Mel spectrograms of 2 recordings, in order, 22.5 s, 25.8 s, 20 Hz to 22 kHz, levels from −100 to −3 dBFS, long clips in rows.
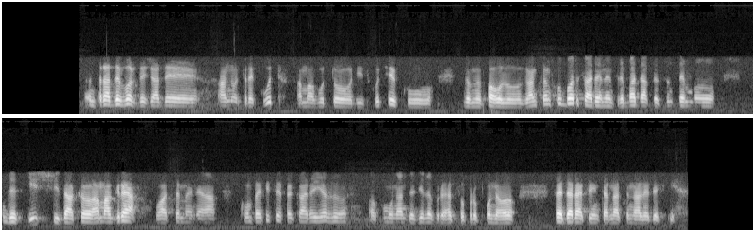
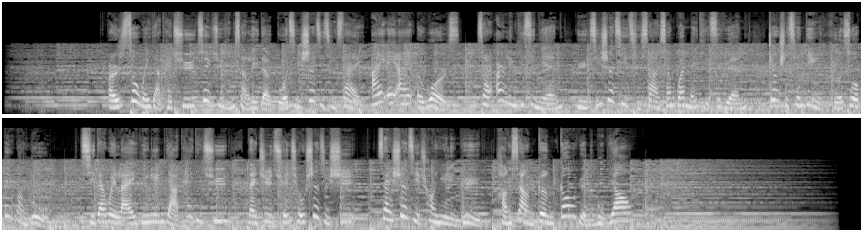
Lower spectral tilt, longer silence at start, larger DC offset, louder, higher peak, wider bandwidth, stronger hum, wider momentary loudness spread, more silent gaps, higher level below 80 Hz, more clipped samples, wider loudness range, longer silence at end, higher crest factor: first, -6 dB/octave vs -4 dB/octave; first, 1.25 s vs 0.25 s; neither; second, -20 LUFS vs -17 LUFS; about the same, -2 dBFS vs -2 dBFS; second, 3.7 kHz vs 16.5 kHz; neither; first, 15 LU vs 10 LU; neither; second, -70 dBFS vs -32 dBFS; neither; first, 6 LU vs 2 LU; first, 1 s vs 0.75 s; about the same, 20 dB vs 16 dB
